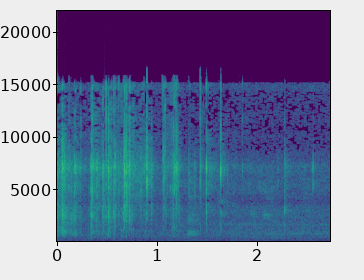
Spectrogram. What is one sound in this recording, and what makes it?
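A plastic packet crinkles in a hand.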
